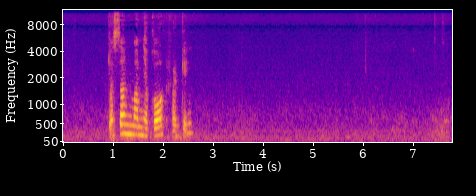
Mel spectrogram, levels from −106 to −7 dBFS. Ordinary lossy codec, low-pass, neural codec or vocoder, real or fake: Opus, 64 kbps; 10.8 kHz; codec, 24 kHz, 0.9 kbps, WavTokenizer, medium speech release version 2; fake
